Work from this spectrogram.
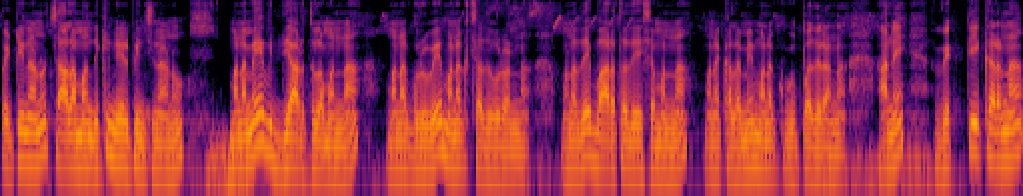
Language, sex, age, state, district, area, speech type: Telugu, male, 30-45, Telangana, Karimnagar, rural, spontaneous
